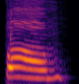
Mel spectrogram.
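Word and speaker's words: palm: में आप देखिएगा कि अगर एम से पहले एल आ जा रहा है तो ऐसे शब्दों में एल का उच्चारण आपको नहीं करना है ऐसे शब्दों में एल साइलेंट हो जाएगा ठीक है देखिए जैसे पी ए एल एम तो एम से पहले एल है बी एल एम एम से पहले एल है तो इसका हम लोग क्या करेंगे एल को काट दीजिए अब पढ़िए पी ए एम पम सही उच्चारण निकलेगा बी एम बम सही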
